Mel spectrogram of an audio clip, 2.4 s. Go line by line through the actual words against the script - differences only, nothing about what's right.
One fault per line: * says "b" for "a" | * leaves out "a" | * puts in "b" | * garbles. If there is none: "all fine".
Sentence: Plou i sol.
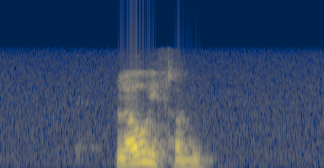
all fine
